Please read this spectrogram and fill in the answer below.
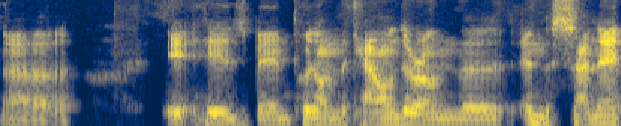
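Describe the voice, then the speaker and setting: Speaking with a slight English accent, a man keeps a moderate pace. His fairly high pitch stays monotone and flat. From Reading, England. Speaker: advocate presenting a resolution to town officials. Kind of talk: presentation at town meeting. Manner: halting, many fillers.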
